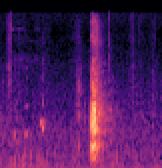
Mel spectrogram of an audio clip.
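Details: Corgi puppy named Hiro, indoors, letting out a single short sharp bark after faint rustling, the room otherwise quiet.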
